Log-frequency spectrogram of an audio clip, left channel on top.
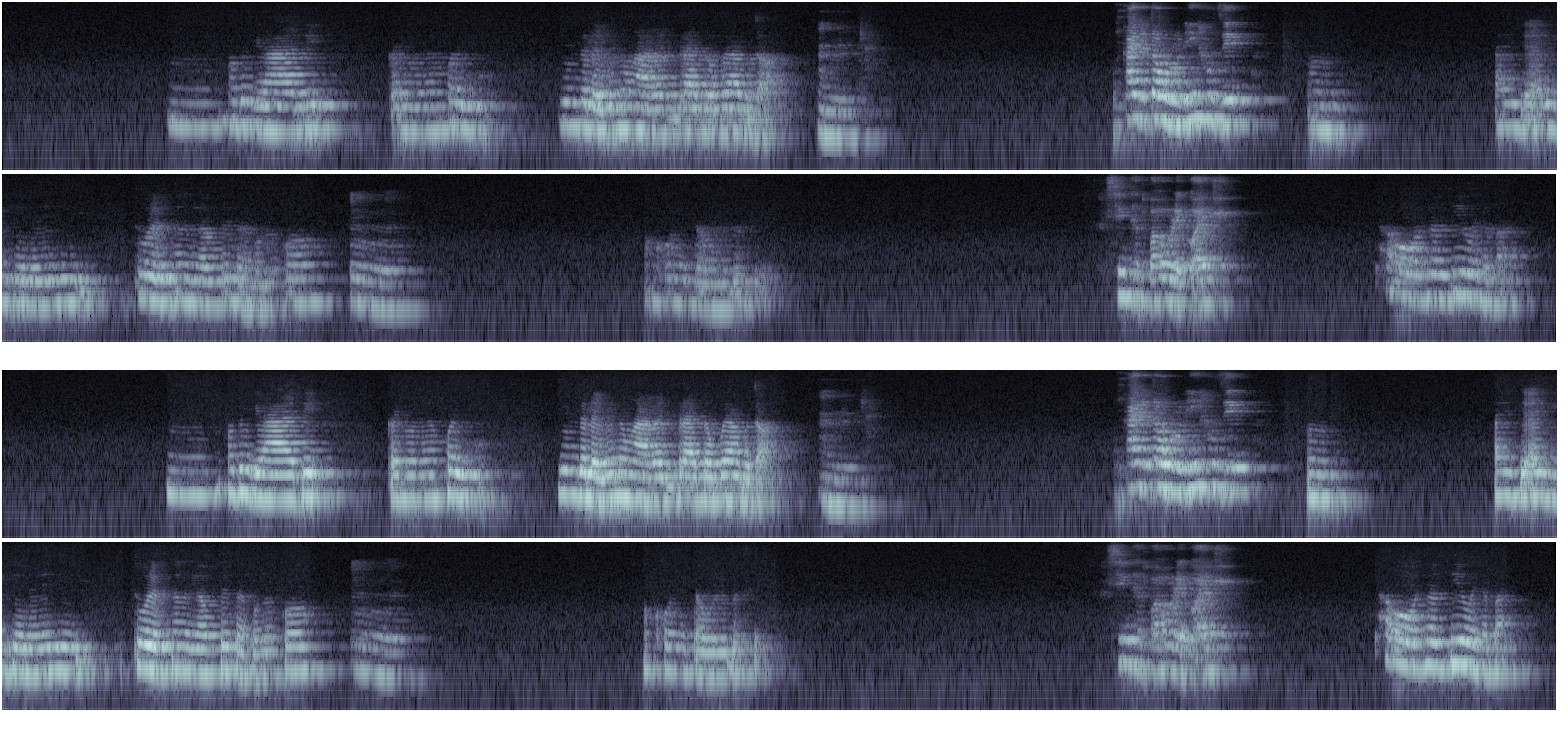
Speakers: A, on the right (about 65°); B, on the left (about 35°).
A: ꯎꯝ ꯑꯗꯨꯒꯤ ꯍꯥꯏꯔꯗꯤ ꯀꯩꯅꯣꯅꯦ ꯑꯩꯈꯣꯏꯒꯤ ꯌꯨꯝꯗ ꯂꯩꯕ ꯅꯨꯡꯉꯥꯏꯕ ꯍꯥꯏꯗꯤ ꯗ꯭ꯔꯥꯏ ꯇꯧꯕ ꯌꯥꯕꯗꯣ
B: ꯎꯝ ꯀꯥꯏꯗ ꯇꯧꯔꯨꯅꯤ
A: ꯑꯁ
B: ꯍꯧꯖꯤꯛ
A: ꯎꯝ ꯑꯩꯗꯤ ꯑꯩꯒꯤ ꯒꯦꯂꯔꯤꯁꯤ ꯏꯁꯇꯣꯔꯦꯖꯅꯒ ꯌꯥꯎꯖꯗꯕꯒ ꯀꯣ
B: ꯎꯝ
A: ꯃꯈꯣꯏꯅ ꯇꯧꯔꯤꯕꯁꯤ
B: ꯏꯁꯤꯡ ꯊꯛꯄ ꯍꯧꯔꯦꯀꯣ ꯑꯩ
A: ꯊꯥꯛꯑꯣ ꯍꯦꯜꯗꯤ ꯑꯣꯏꯅꯕ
